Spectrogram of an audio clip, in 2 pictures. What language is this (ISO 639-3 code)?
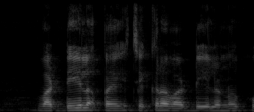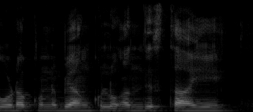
tel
